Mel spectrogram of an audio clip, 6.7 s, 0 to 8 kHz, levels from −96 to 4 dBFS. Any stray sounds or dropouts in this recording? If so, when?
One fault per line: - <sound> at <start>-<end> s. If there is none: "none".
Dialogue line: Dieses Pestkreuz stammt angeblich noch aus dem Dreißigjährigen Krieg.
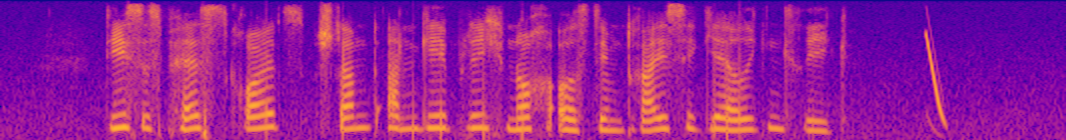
- chirp at 5.8-5.9 s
